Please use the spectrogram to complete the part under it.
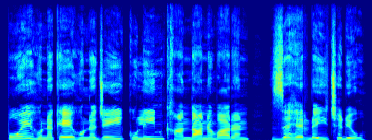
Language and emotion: Sindhi, neutral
